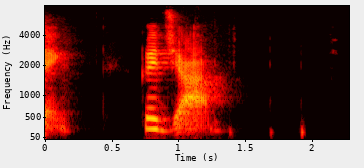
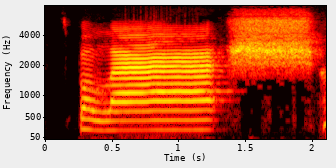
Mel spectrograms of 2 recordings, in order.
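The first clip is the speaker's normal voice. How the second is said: Splash said loud and stretched; emphatic demo; 7 dB louder than usual. Shown as a demonstration. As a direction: spell it out loud, slowly. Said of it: "That's correct".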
